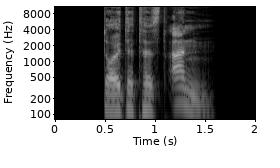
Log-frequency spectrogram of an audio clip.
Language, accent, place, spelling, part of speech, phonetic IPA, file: German, Germany, Berlin, deutetest an, verb, [ˌdɔɪ̯tətəst ˈan], De-deutetest an.ogg
- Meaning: inflection of andeuten: 1. second-person singular preterite 2. second-person singular subjunctive II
